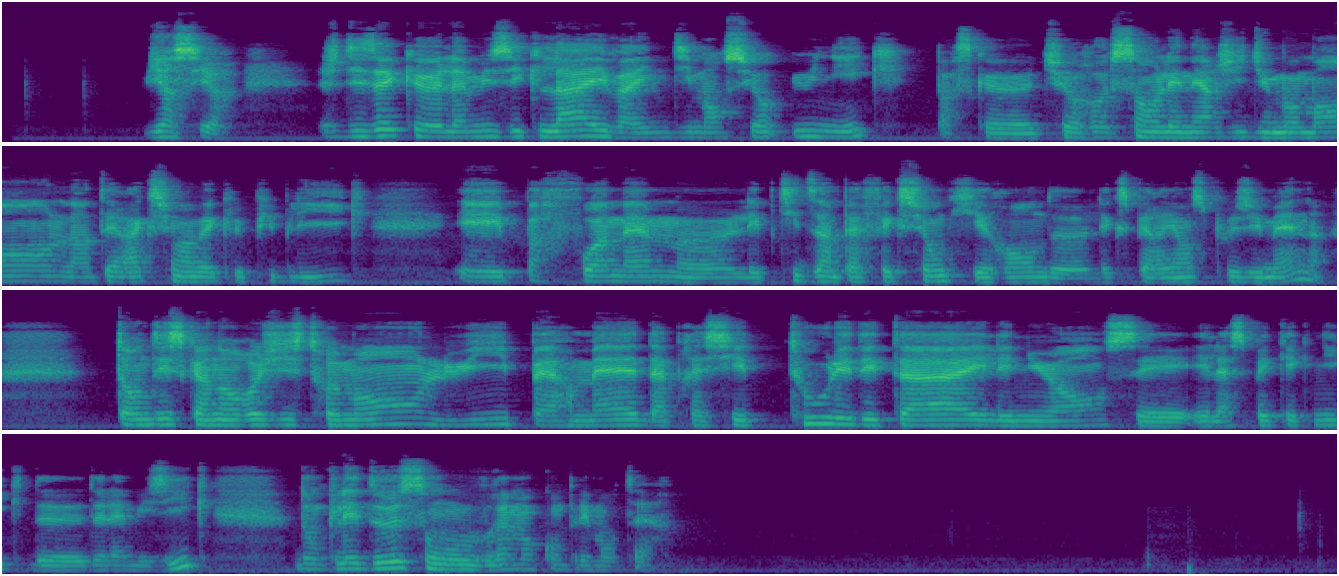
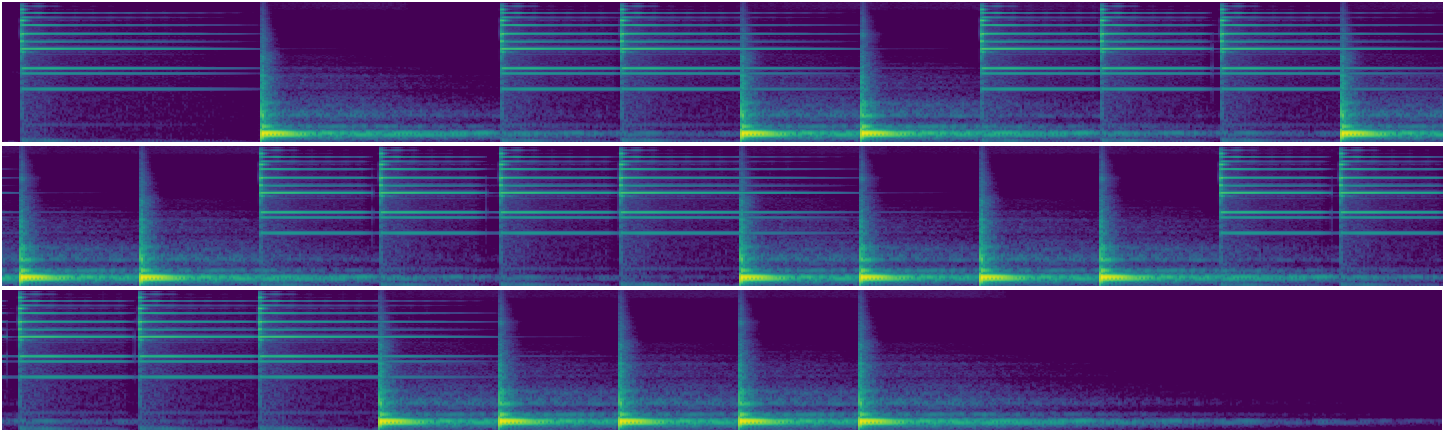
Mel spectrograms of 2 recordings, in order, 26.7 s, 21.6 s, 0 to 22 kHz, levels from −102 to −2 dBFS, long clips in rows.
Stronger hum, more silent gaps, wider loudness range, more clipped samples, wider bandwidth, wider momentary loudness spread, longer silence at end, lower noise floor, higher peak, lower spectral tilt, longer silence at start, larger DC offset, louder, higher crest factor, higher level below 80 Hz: neither; neither; about the same, 7 LU vs 5 LU; neither; second, 13 kHz vs 18.5 kHz; about the same, 15 LU vs 17 LU; first, 3.35 s vs 2.4 s; about the same, -83 dBFS vs -82 dBFS; second, -12 dBFS vs 0 dBFS; second, -0.5 dB/octave vs -4.5 dB/octave; first, 0.7 s vs 0.1 s; neither; second, -33 LUFS vs -21 LUFS; about the same, 26 dB vs 22 dB; second, -86 dBFS vs -60 dBFS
